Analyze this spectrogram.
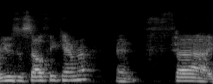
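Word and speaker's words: ث: If you're pronouncing it at home, right, use a mirror or use a selfie camera, and tha, you should be able to see your tongue come out.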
